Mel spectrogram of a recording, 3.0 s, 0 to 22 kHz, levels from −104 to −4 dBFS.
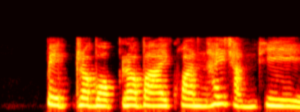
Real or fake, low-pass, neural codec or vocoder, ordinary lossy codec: real; 5.4 kHz; none; none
